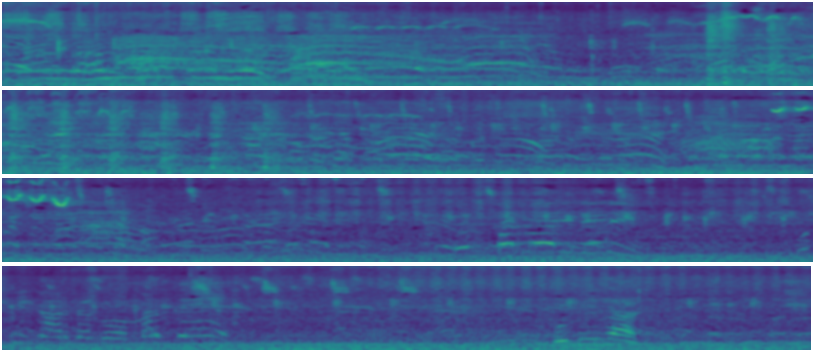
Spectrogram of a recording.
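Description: Pigeon wings flap and clatter as a flock takes off.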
